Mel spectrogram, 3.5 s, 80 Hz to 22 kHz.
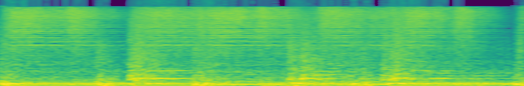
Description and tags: aroundtheturn(bassriff)
Short drum loop I recorded using the built in mics on an H4n digital audio recorder. I also used a bass riff I found on ccmixter:
drumloop, drums, h4n, heavy, loop, noise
